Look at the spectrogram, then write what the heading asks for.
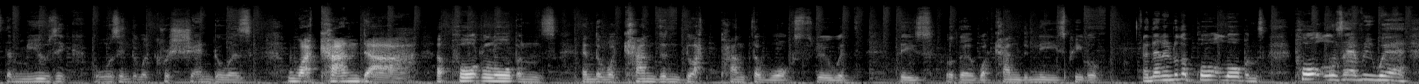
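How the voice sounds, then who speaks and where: A man giving a ranting movie review, animated, sarcastic and full of swearing. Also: fairly high pitch.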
